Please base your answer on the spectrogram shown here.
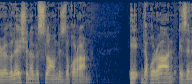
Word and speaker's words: Quran: Arabic pronunciation isan and that sound does not exist in English so it now has been changed to K and the glow stop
